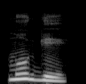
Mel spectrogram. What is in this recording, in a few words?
"ಮೊಗ್ಗೆ", Kannada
